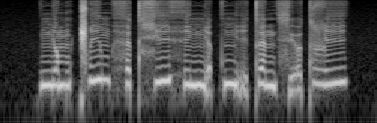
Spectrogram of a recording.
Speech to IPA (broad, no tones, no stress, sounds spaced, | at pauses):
ɲ ɒ m ǁ i m h ɛ t ɕ i h i ɲ a̰ t ɲ ḭ t ɛ n sʲ ɔ̰ t ɮ i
